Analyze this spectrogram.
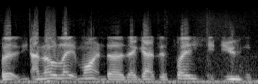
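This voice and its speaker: A man at a medium pitch and fairly quick pace, with monotone, flat intonation, over noticeable background noise. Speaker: caller.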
